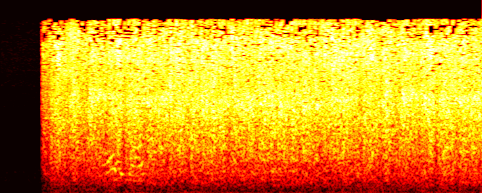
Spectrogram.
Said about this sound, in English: Round of applause. I like that.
